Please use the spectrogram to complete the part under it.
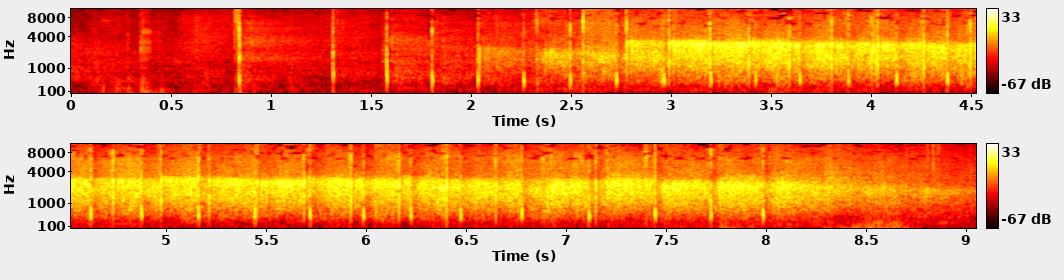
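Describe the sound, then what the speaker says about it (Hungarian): Lecture audience applause builds from a few scattered, sharp individual claps into dense, steady clapping from the whole hall, held loudly for several seconds before fading at the end. "meg tudjuk őket tapsolni"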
